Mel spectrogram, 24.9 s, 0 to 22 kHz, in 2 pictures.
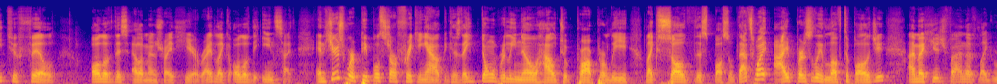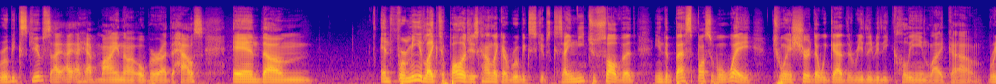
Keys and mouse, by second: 0.1 f, 0.6 middle click, 2.1 middle click, 3.1 middle click.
